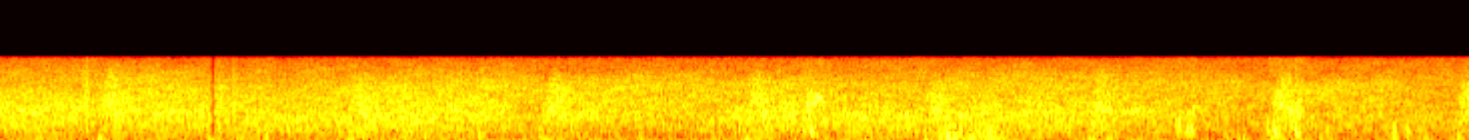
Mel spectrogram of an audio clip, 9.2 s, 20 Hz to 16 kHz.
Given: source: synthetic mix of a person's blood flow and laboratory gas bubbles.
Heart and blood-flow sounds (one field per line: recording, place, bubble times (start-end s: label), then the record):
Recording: Doppler ultrasound of blood flow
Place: subclavian vein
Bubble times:
5.00-5.16 s: bubbles
7.32-7.50 s: bubbles
7.93-8.16 s: bubbles
From the record:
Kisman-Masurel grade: 123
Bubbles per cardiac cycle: 1 to 2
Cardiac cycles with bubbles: 10 to 50%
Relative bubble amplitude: loud (0.450 to 0.775)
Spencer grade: 2 (many but less than half of the cardiac periods contain bubble signals, singularly or in groups)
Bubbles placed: anywhere in the cardiac cycle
